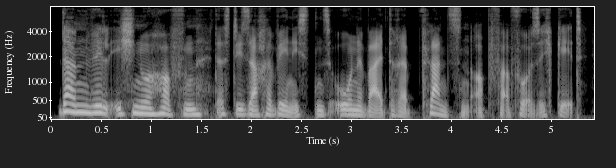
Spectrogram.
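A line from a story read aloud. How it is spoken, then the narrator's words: Sighing, weighty. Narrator (German): Sybil seufzte und sagte gewichtig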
